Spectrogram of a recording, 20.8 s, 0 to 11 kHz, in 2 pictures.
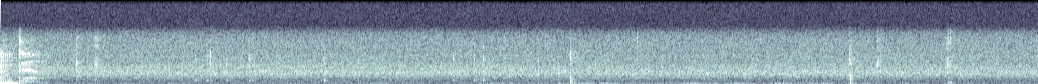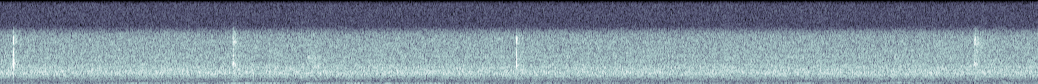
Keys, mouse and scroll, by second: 0.8 click, 2.0-2.6 scroll down 4, 3.3-4.6 scroll down 1, 4.6-7.1 scroll up 2, 7.7 scroll up 1, 8.8 click, 10.5 right click.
